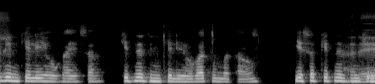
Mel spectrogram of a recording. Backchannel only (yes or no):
yes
